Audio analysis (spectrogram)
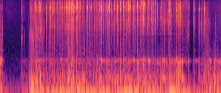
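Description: The tips of long nails and fingertips scratch the hollow, bare metal mesh grille of a black microphone. After a brief quiet start, a dense, steady scratching sets in, heavy and rumbling in the low end, with rapid crackling grit and a faint sustained tone running underneath.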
